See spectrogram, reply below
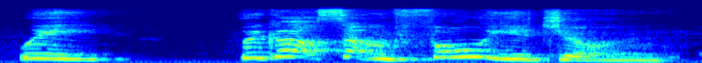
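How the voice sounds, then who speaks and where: Woman playing a high-voiced grumbling pirate crewman. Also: sing-song, normal speed. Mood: tentative. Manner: self-interrupting, jokey, apologetic asides. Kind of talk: live comedic table read.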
